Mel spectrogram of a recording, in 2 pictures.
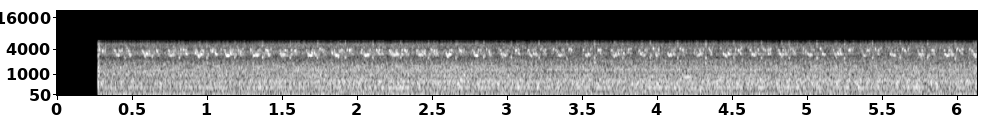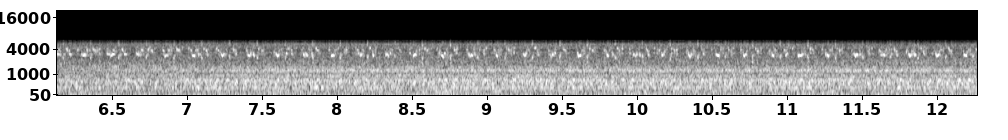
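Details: Chevrolet Monza engine at idle: a steady, high, raspy chatter sits over the engine, an irritating noise that seems to come from the engine belt area, though the exact cause is unclear.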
